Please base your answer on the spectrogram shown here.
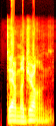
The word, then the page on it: demijohn: American English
